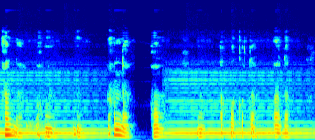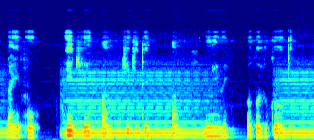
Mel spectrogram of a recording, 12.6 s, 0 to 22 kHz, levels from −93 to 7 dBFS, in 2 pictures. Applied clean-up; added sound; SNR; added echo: none; Bowed string instrument; 4 dB; none.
